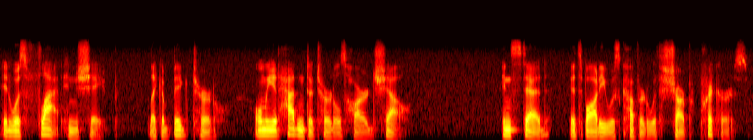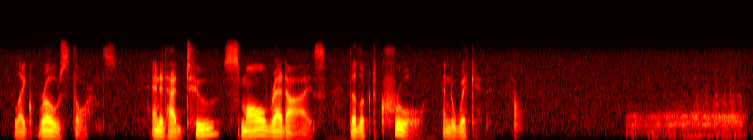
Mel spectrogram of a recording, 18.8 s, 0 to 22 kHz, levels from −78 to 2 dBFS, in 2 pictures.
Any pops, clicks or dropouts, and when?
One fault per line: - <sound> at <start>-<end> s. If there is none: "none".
- thud at 15.7-16.0 s
- tap at 17.2-18.8 s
